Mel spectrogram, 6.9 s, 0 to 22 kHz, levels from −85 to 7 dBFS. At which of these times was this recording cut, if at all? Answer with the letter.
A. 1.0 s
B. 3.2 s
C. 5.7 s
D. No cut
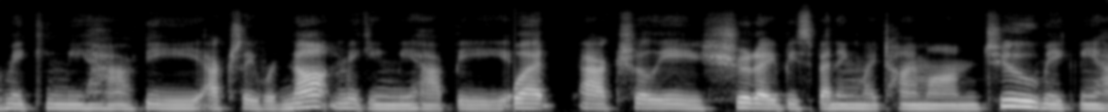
B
